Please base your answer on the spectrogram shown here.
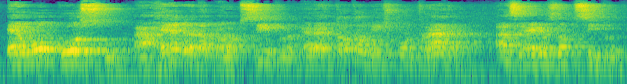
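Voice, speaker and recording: A man's voice: high-pitched, moderate pace, fairly bright tone. A man with a Brazilian Portuguese accent teaching grammar in an online class, explaining patiently and often checking in with the class. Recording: very echoey room, voice far from mic, faint hiss.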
